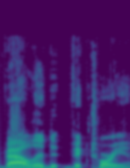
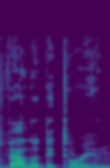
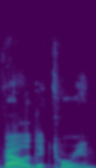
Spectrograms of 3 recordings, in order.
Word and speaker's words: valedictorian: or valid valid if how do you say it I have no idea valid Victorian I think that's how you saying I thought it was valedictorian valedictorian that sounds better I like that one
